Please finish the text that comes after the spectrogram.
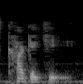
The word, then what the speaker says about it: Kageki: No, that's not. It's Kageki. Yeah, I think I've been mispronouncing it.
